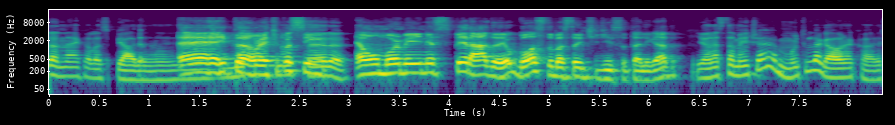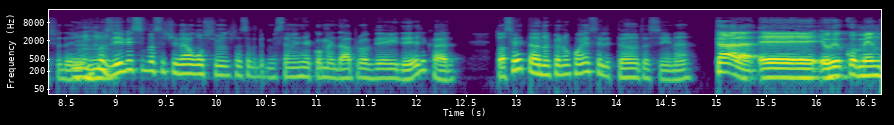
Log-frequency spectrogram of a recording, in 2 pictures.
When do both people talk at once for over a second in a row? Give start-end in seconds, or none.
1.7-3.0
